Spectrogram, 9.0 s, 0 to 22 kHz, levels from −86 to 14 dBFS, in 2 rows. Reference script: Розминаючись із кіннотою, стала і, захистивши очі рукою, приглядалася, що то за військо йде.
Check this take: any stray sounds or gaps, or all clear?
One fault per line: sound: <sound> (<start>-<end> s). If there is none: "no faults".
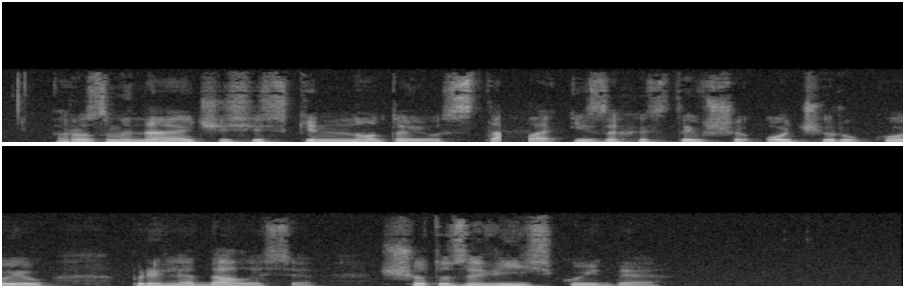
sound: dropout (2.5-2.6 s)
